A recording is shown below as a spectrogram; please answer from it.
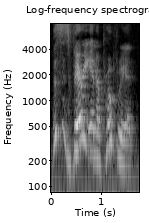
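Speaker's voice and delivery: scandalised. Acted. Reader objecting to the story, scandalised. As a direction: exclaim it in mock outrage.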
